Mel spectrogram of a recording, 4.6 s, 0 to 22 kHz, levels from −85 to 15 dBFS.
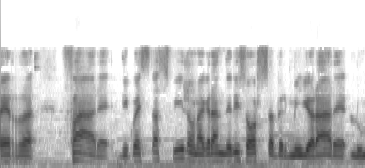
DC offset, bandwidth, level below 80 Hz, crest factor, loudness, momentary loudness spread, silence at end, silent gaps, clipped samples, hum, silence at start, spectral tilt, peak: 0.1%; 8.2 kHz; -44 dBFS; 16 dB; -18 LUFS; 9 LU; 0 s; none; under 0.1%; none; 0 s; -5 dB/octave; -2 dBFS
